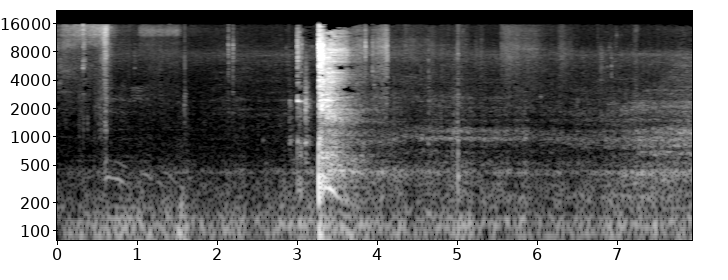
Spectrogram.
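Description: Low steady rumble of an idling motor vehicle, with one sharp knock a little over three seconds in.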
